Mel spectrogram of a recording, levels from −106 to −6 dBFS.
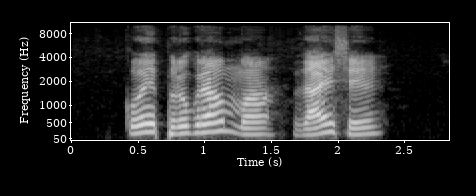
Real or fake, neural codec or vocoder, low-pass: fake; vocoder, 22.05 kHz, 80 mel bands, WaveNeXt; 9.9 kHz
